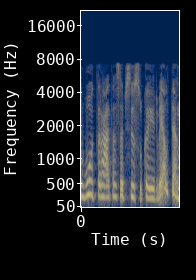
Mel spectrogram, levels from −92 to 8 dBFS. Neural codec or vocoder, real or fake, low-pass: none; real; 7.2 kHz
